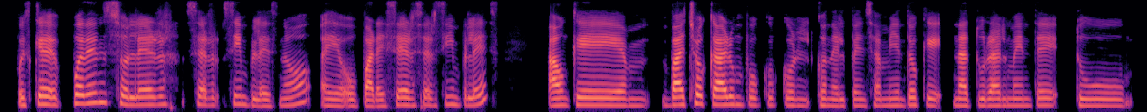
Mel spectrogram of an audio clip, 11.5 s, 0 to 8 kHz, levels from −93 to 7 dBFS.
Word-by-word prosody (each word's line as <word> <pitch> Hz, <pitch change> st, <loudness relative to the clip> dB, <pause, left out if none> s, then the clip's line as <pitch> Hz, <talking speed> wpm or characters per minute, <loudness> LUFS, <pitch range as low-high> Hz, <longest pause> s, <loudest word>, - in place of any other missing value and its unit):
pues 195 Hz, -, -3 dB
que 210 Hz, -3 st, +4 dB
pueden 245 Hz, +3 st, +4 dB
soler 205 Hz, -3 st, +1 dB, 0.2 s
ser 200 Hz, -6 st, -3 dB
simples, 175 Hz, -7 st, -3 dB
¿no? 205 Hz, +9 st, -4 dB
Eh, 170 Hz, -1 st, -1 dB
o 170 Hz, +1 st, -2 dB
parecer 165 Hz, +4 st, +1 dB
ser -, -, -5 dB
simples, 205 Hz, -, -3 dB, 0.6 s
aunque 190 Hz, 0 st, +4 dB, 0.4 s
va 200 Hz, +2 st, +7 dB
a -, -, +3 dB
chocar 210 Hz, -2 st, +5 dB
un 205 Hz, -1 st, -6 dB
poco 195 Hz, -1 st, -7 dB
con 180 Hz, -2 st, -5 dB
con 185 Hz, -2 st, -4 dB
el 170 Hz, 0 st, -3 dB
pensamiento 175 Hz, +2 st, -4 dB
que 180 Hz, -2 st, -1 dB
naturalmente 180 Hz, +1 st, -1 dB
tú, 175 Hz, -2 st, -3 dB
190 Hz, 130 wpm, -23 LUFS, 175-205 Hz, 0.6 s, va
